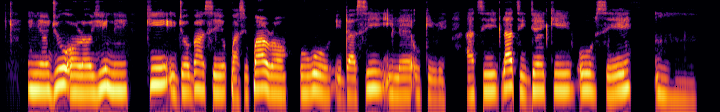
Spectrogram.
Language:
Yoruba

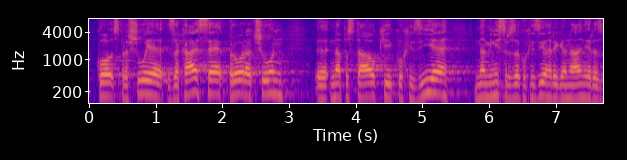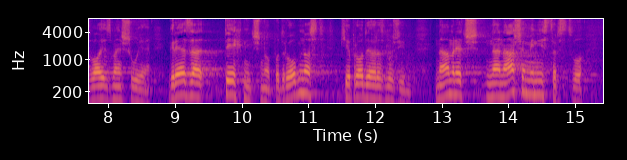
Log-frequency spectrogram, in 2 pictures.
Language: Slovenian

